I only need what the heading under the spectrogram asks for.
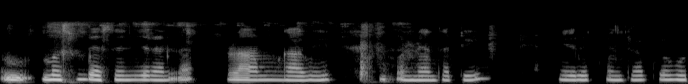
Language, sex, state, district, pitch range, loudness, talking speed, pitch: Marathi, female, Karnataka, Belgaum, 200-215 Hz, -25 LUFS, 85 wpm, 205 Hz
